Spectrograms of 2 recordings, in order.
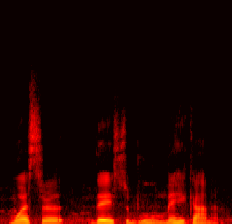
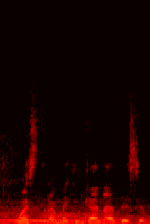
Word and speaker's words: Muestra Mexicana de Cebu: We will be live from the I always say it backwards. Muestra de Cebu Mexicana. Yeah? Did I say it right? I always want to say Cebu Muestra. Muestra Mexicana de Cebu. Oh, Muestra Mexicana de Cebu. You got to end with the Cebu.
